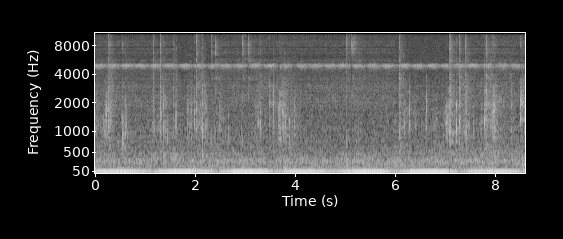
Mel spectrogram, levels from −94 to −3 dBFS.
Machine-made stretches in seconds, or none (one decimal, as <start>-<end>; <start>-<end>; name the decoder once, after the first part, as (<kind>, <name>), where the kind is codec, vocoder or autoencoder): 0.0-1.6 (autoencoder, DAC-VAE); 2.5-6.0; 7.1-8.6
